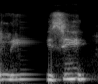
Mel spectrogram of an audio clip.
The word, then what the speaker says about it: Leecy: name is most people call me lisey i was raised in brazil where my name uh is pronounced and so i grew up having people call me lissy just dropping the ah so that's where elise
